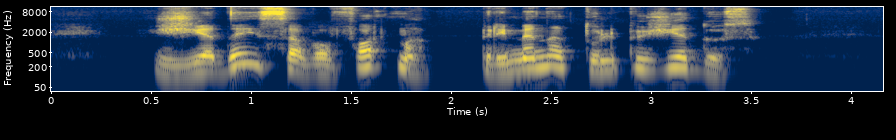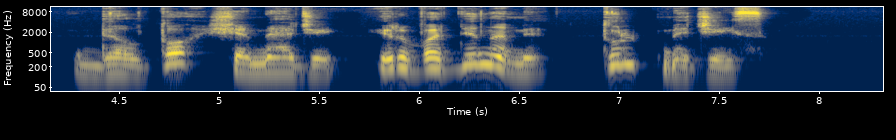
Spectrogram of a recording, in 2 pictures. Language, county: Lithuanian, Vilnius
